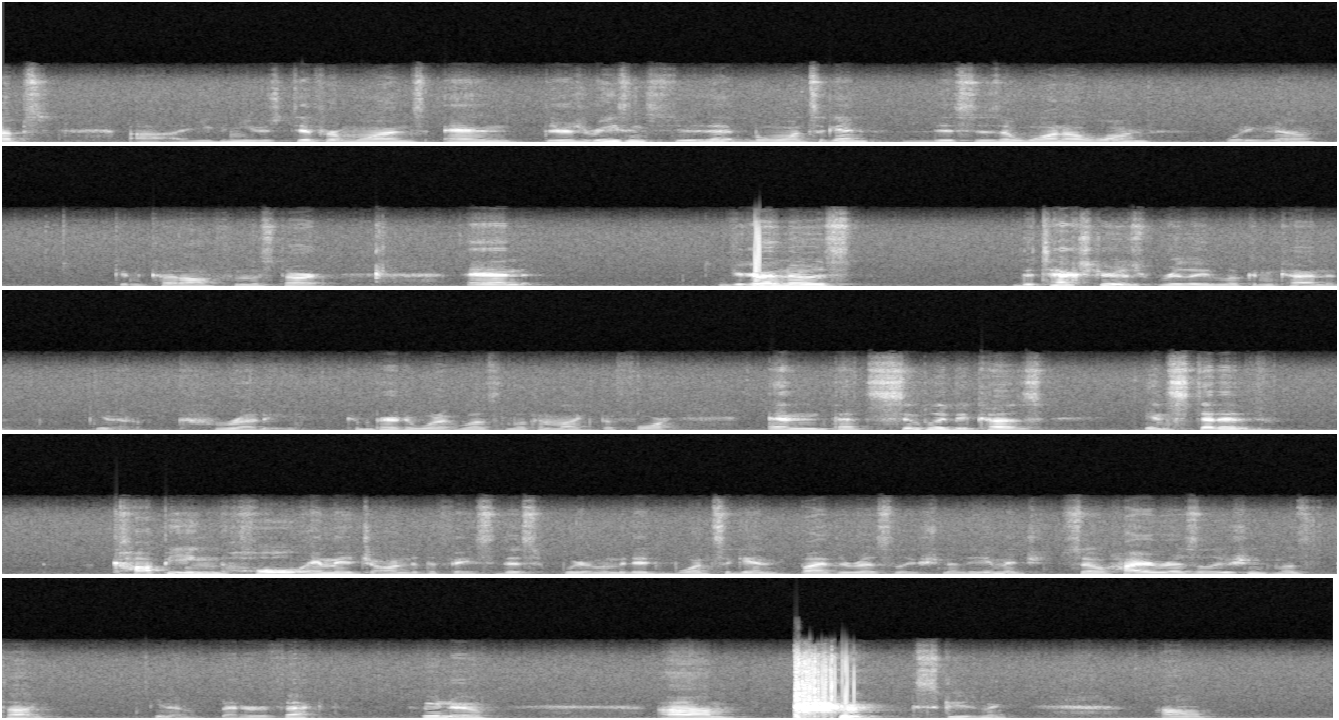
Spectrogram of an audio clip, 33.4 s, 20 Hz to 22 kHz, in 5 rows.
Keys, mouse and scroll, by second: 1.4-6.6 middle drag, 6.2 click, 7.0 middle click, 7.8 Tab, 8.0-9.8 middle drag, 13.4-18.1 middle drag, 18.3-20.1 middle drag, 22.1-23.8 middle drag, 26.2-29.7 middle drag, 31.6-33.3 middle drag.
